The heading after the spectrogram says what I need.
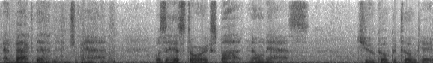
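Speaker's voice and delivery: put-on slow, old-style video voiceover narrator voice. Comparing narration styles, speaker demonstrates the voice from older videos: old video narration voice. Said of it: "I used to narrate in a voice like".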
